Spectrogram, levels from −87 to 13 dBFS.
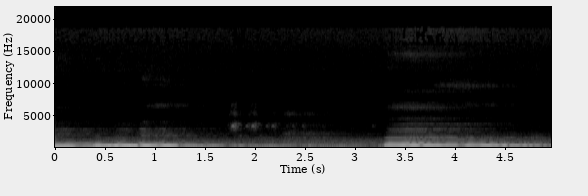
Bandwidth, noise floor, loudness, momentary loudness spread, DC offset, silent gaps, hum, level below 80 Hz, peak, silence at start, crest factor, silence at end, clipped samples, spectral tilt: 18.5 kHz; -54 dBFS; -33 LUFS; 24 LU; under 0.1%; none; none; -70 dBFS; -22 dBFS; 0 s; 12 dB; 0 s; under 0.1%; -7.5 dB/octave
